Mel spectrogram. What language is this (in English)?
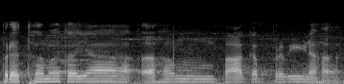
Sanskrit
